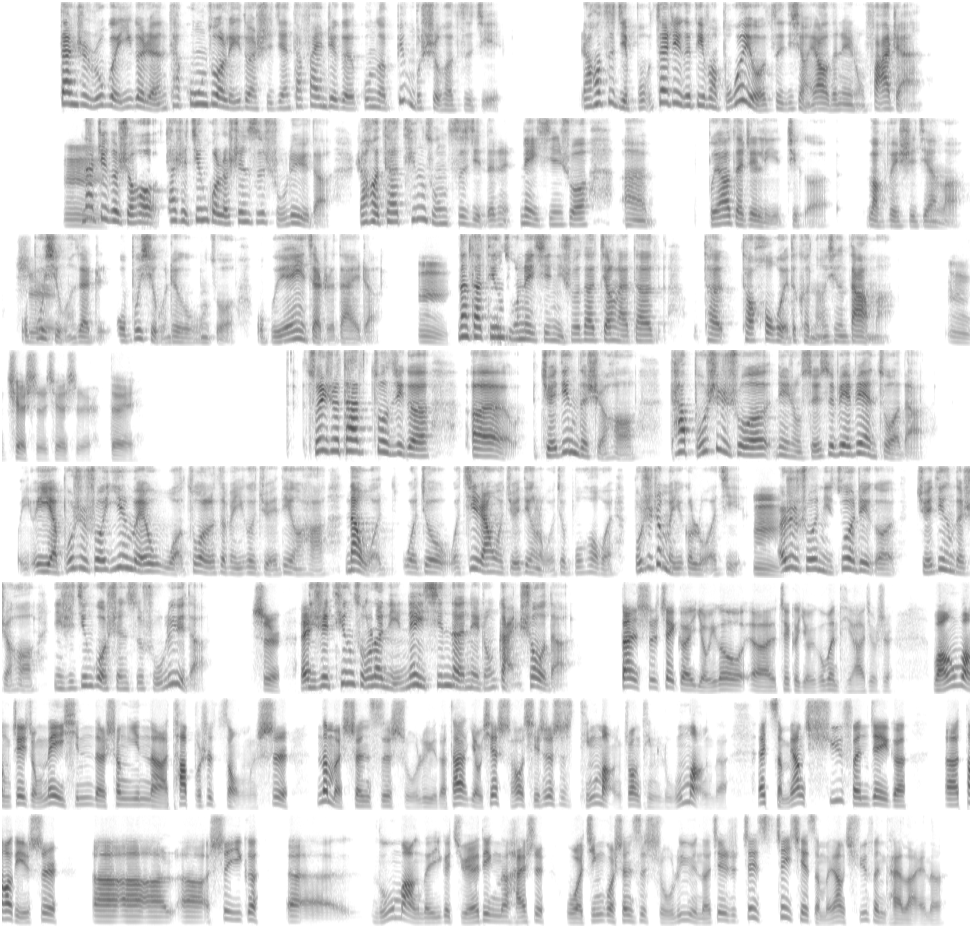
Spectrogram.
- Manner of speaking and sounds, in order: none
- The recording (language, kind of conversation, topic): Chinese, podcast, 你如何辨别内心的真实声音？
